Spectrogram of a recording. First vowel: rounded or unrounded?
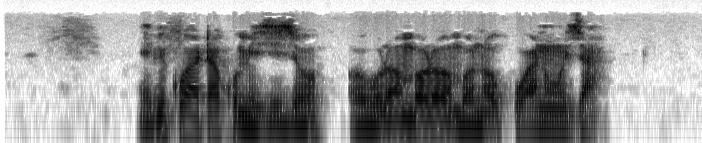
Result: unrounded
